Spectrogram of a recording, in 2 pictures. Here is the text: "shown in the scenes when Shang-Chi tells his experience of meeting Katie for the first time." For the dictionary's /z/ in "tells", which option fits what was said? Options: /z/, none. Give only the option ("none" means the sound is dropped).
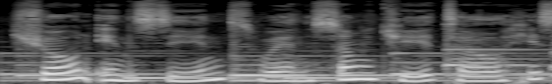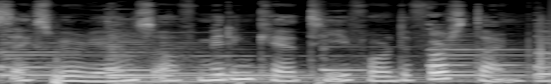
none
